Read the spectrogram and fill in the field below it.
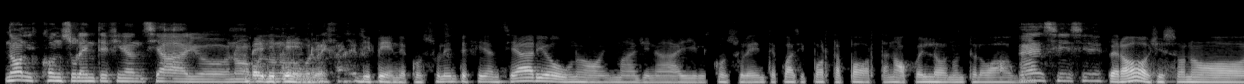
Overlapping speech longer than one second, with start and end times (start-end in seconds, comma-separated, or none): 2.5-3.8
